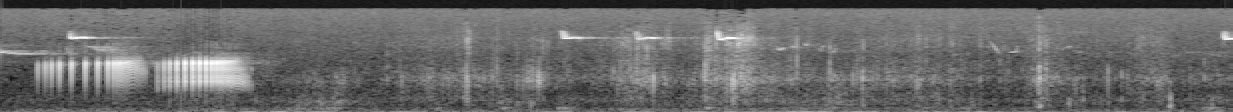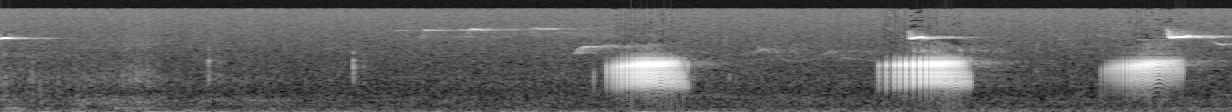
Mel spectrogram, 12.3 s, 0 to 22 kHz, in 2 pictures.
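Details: Common parsley frog (Pelodytes punctatus) recorded 14 April 2020: short creaky, rasping croaks, two early then a close run of three near the end, with thin high downslurred chirps scattered throughout.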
